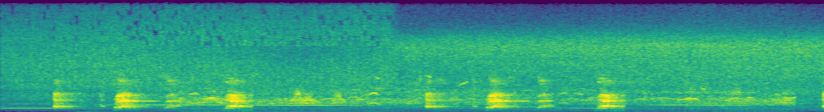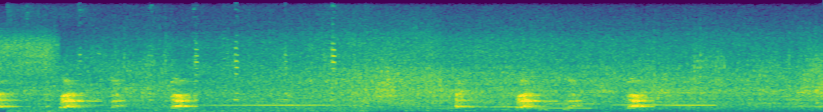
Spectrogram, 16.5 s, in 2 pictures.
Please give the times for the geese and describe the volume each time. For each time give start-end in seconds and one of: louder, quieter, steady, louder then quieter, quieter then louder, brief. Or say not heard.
1.8-12.0 quieter then louder.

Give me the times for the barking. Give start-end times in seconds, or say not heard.
0.5-2.5, 4.2-6.2, 8.2-10.2, 12.8-14.8.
